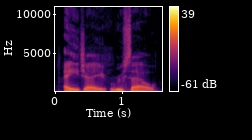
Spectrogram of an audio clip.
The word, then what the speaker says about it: AJ Rousell: yeah good right so our guest today is AJ Russell yeah is that connect yeah correct pronunciation yes you messed up saying correct pronunciation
